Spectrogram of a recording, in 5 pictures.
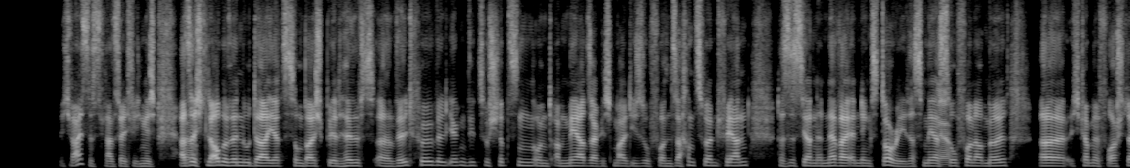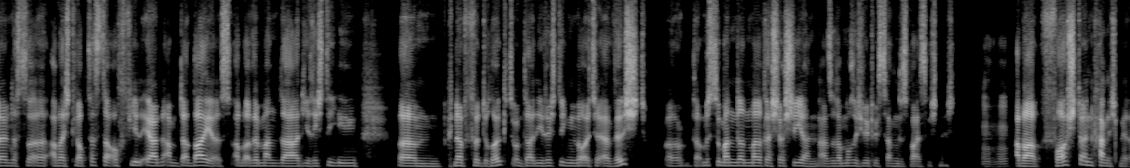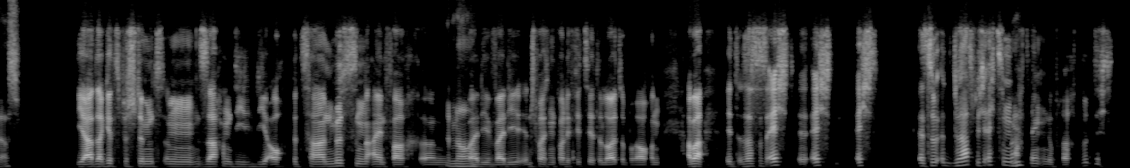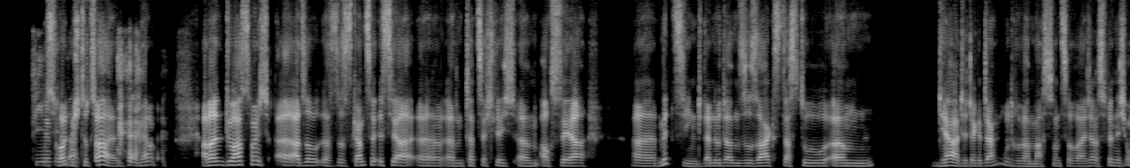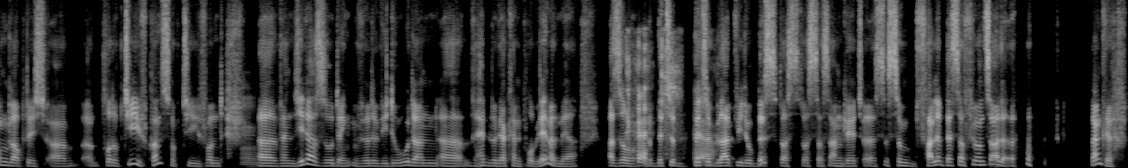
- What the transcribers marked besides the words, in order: in English: "never ending story"; other background noise; laugh; laugh; laugh
- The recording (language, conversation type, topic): German, advice, Warum habe ich das Gefühl, nichts Sinnvolles zur Welt beizutragen?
